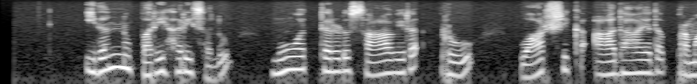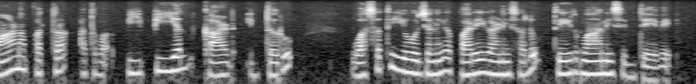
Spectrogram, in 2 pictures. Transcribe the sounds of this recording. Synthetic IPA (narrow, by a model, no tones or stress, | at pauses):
id̪ɐnːupɐɾihɐɾisɐlu | muːʋɐt̪ːɛɾɐɽusaːʋiɾɐɾuː | ʋaːɾʂikɐʔaːd̪ʱaːjɐd̪ɐpɾɐmaːɳɐpɐt̪ɾɐɐt̪ʰɐʋa̰ːpiːpijelkaːɾɖid̪ːɐɾuː | ʋɐsɐt̪ijɔːd͡ʒɐnɛɡe̞pɐɾiɡɐɳisɐlut̪iːɾmaːnisid̪ːeːʋe̞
